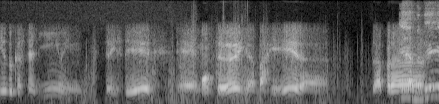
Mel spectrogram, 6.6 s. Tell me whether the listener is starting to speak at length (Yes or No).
Yes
